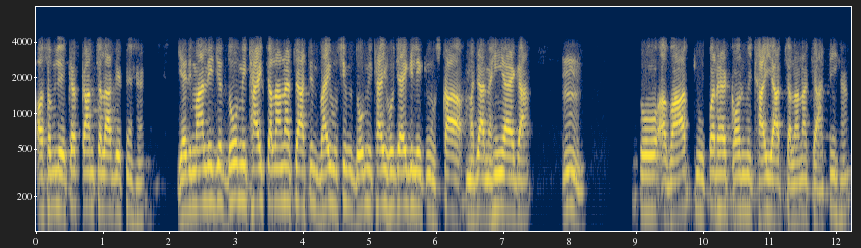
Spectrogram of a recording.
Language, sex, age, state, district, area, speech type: Hindi, male, 60+, Uttar Pradesh, Azamgarh, rural, conversation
